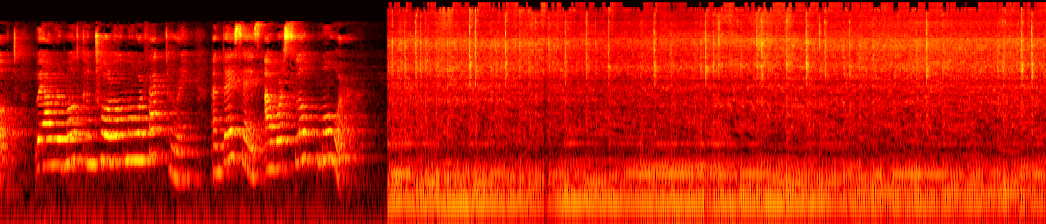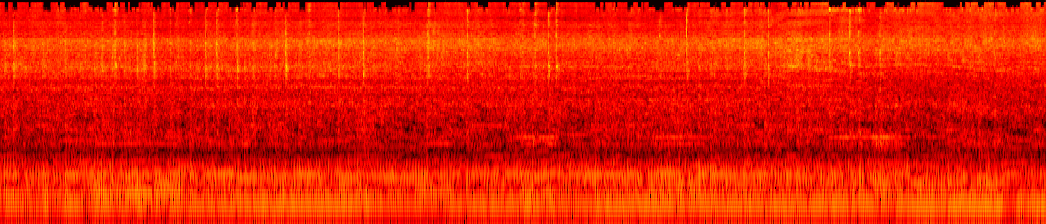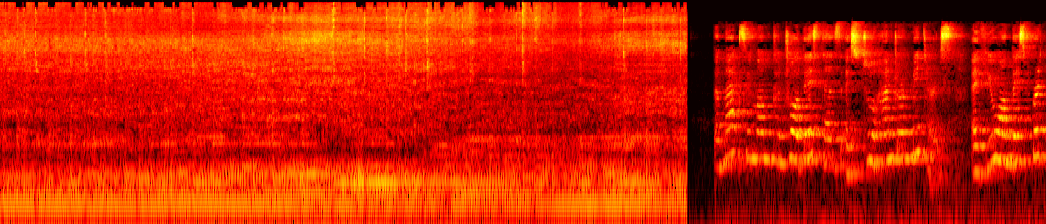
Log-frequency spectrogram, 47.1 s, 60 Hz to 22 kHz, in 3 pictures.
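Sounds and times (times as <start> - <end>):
mower engine running steadily: 5.8 - 41.7.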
